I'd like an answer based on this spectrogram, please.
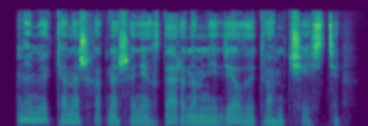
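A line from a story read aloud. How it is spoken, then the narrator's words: Dry reply. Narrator (Russian): сухо ответила ему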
